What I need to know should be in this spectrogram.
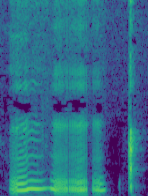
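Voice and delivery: thin, high-pitched eek; excited little squeal. A narrator's reading. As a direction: squeak it out high, without volume. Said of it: "she squealed".

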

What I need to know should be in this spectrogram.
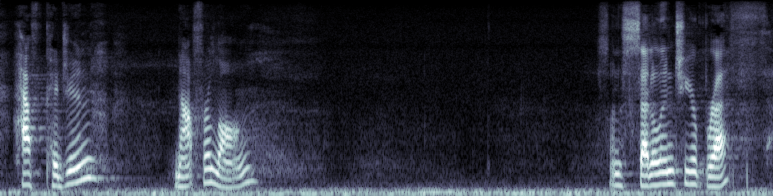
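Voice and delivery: soft, unhurried cool-down guidance; calm yoga voice. Acted. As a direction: ease the class down gently, softly.

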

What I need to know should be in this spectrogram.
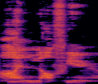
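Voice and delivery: hushed whisper, breath held. Acted. Crow finally confesses to Azra in a trembling whisper. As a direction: whisper it like stepping off a cliff. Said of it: "finally whispered the words".

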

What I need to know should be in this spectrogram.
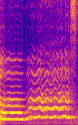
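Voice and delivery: high, drawn-out, held cry of the name; excited call-out. Real, not acted. Co-host shouting the answer to who married a Moabite, gleeful. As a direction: belt the name out and hold it.

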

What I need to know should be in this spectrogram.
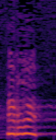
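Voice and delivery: very high, loud beeps; computer beep imitation. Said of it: "my Mac is going".

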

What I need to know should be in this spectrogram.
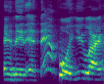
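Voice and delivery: ordinary delivery

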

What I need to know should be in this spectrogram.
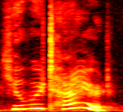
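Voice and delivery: put-on high, gentle girlish voice; high, comforting tone; friendly. A narrator's reading. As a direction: excuse her kindly. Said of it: "such a nice friendly sound".

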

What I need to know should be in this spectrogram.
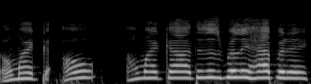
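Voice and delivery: high, loud squeal of disbelief; mock excited onlooker. Coworkers watching a friend's mock proposal, hammed-up excitement.

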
